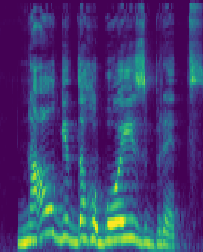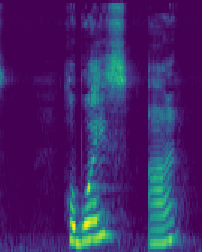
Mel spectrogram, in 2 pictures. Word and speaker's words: hautboys: Hautboys are, you don't have to read the T here. The T is silent.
